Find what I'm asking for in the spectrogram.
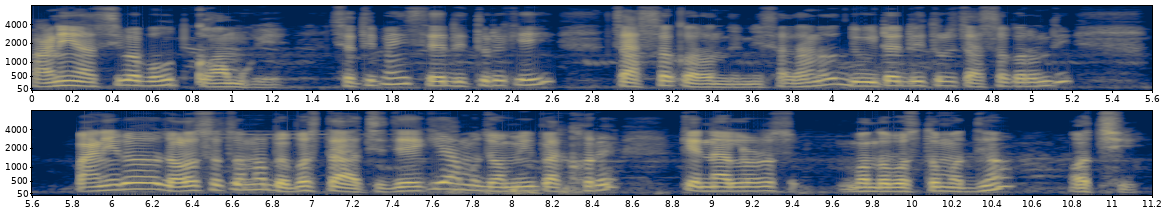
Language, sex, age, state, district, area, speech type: Odia, male, 30-45, Odisha, Jagatsinghpur, urban, spontaneous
